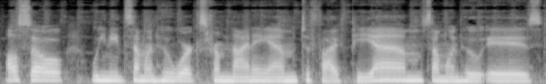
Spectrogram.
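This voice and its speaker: A woman's voice: sits low, little pitch movement, unhurried, warm tone, faint music behind. A woman co-hosting an English lesson podcast, explaining words with many everyday examples. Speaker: co-host.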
